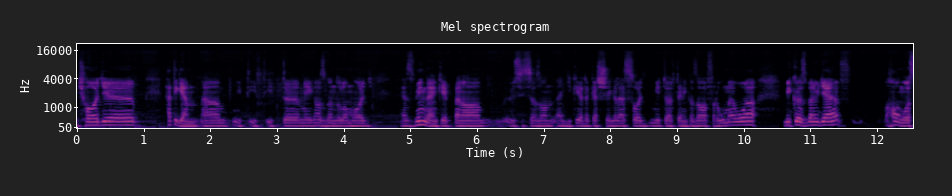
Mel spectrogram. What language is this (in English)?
Hungarian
